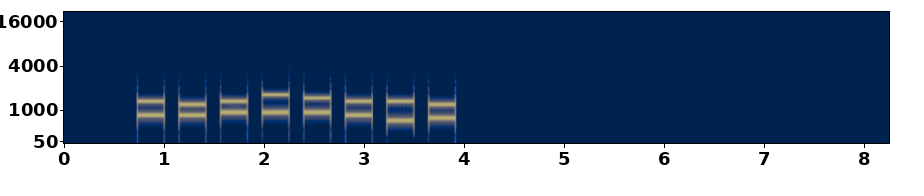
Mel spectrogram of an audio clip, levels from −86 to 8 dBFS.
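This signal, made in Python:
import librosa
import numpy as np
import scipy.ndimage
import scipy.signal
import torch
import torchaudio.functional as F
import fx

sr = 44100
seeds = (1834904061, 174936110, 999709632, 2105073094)

y = fx.dtmf(sr, digits='870D#824', tone_ms=269, gap_ms=147, level_db=-15.5)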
